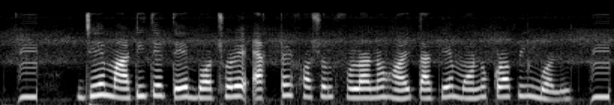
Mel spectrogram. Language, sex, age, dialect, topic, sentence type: Bengali, female, 18-24, Northern/Varendri, agriculture, statement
